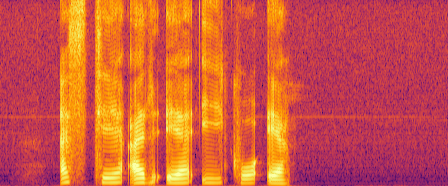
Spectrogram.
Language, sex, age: Norwegian, female, 30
